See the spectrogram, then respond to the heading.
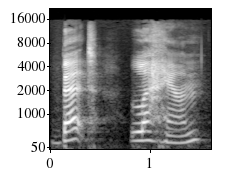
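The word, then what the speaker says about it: בית לחם: of the name bethlehem interestingly in hebrew it's pronounced bet laham and the literal translation is house of bread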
